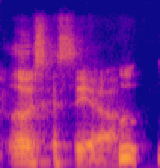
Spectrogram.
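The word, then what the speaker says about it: Luis Castillo: But let us not forget, they have Castillo, who is you pronounce it Louis or Lewis? – Louis Castillo.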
